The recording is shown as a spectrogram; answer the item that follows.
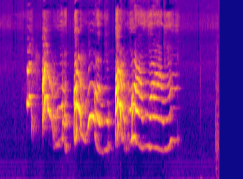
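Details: Maggie, a West Highland White Terrier lady in Germany, lets out a quick run of yelping whines that stretch into bending, howl-like cries for about three seconds. It ends with a single click in an otherwise quiet room.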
